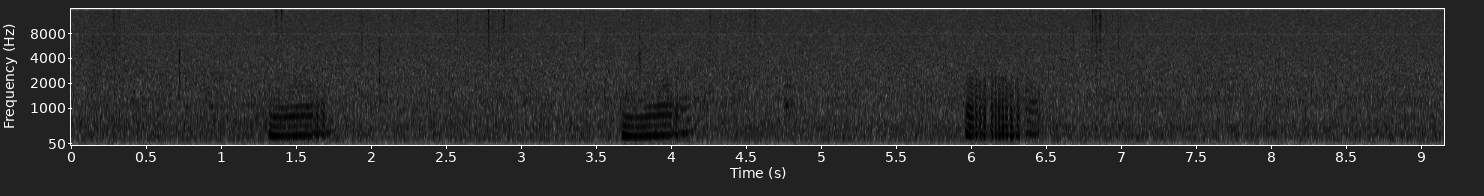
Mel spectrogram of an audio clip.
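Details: Sleeping Norwegian Forest Cat, one of two sisters named Mille-feui and Collong, snoring indoors: three quiet, nasal snorts with a faint buzzy tone, spaced about every two and a half seconds, over a steady hiss.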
